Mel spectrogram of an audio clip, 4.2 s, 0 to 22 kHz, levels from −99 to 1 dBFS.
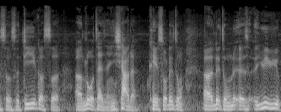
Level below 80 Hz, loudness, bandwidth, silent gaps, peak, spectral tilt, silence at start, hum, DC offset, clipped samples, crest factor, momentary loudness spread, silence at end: -52 dBFS; -26 LUFS; 17.5 kHz; none; -4 dBFS; -6 dB/octave; 0 s; none; under 0.1%; under 0.1%; 20 dB; 7 LU; 0 s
